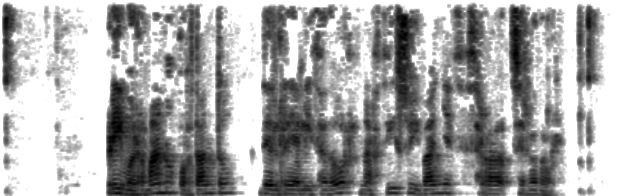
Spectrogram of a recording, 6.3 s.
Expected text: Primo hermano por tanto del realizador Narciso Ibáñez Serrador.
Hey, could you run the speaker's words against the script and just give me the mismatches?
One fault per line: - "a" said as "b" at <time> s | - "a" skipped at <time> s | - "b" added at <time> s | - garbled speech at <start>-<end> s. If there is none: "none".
none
